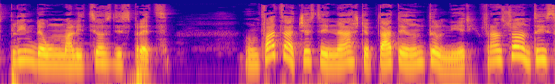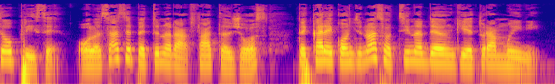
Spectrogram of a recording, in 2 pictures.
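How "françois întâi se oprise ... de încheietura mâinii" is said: ordinary delivery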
